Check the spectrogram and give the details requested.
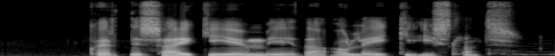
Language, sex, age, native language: Icelandic, male, 30-39, Icelandic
